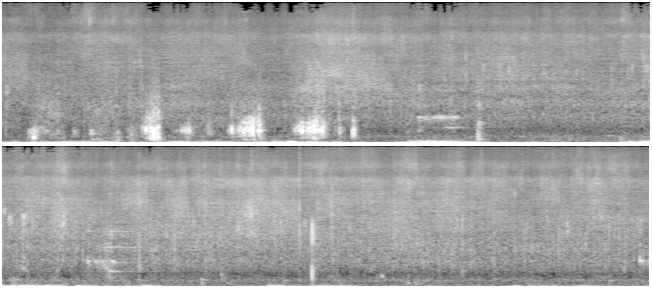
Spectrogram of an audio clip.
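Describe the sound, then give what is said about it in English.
Bacon sizzles and fries in a pan during outdoor cooking and grilling, a continuous hiss with scattered pops and a few louder crackles early on, then settling into a steady, even sizzle. “Put the bacon in there? Yeah, just put it in there.”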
